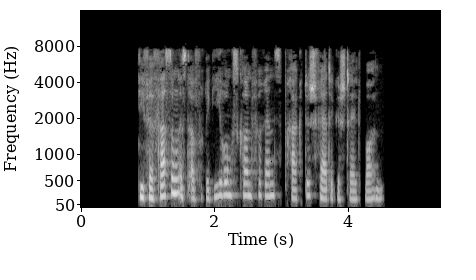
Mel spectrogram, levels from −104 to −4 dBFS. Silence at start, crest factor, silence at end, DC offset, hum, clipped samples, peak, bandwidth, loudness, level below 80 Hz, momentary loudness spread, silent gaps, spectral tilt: 0.85 s; 24 dB; 0.85 s; under 0.1%; none; under 0.1%; -6 dBFS; 8.2 kHz; -28 LUFS; -68 dBFS; 11 LU; 3.02-3.06 s, 4.20-4.26 s; -3.5 dB/octave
